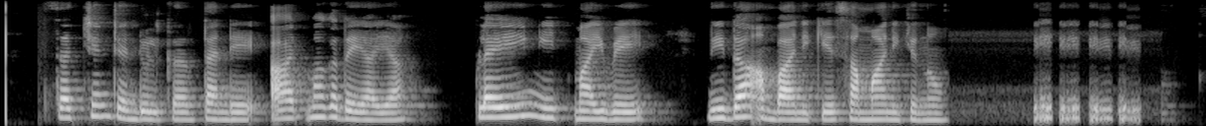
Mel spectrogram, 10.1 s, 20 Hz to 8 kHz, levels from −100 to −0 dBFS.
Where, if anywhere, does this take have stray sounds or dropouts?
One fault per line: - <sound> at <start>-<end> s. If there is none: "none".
- laugh at 8.6-9.5 s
